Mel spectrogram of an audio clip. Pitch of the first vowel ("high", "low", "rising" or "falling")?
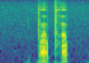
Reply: low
